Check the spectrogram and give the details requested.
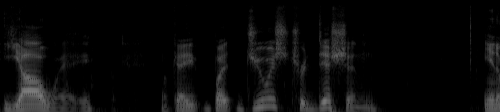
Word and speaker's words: Yahweh: Now, um we we know for a variety of reasons that this would have been pronounced something like Yahweh.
